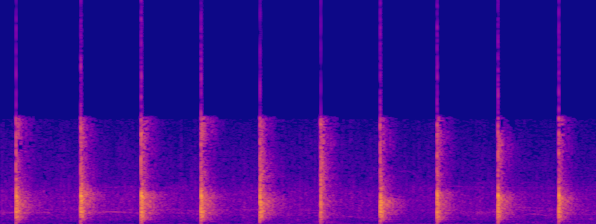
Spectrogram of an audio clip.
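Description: A slow, steady run of about ten sharp single claps, evenly spaced roughly twice a second, each crisp and fairly loud with a short decay, and no voices.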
